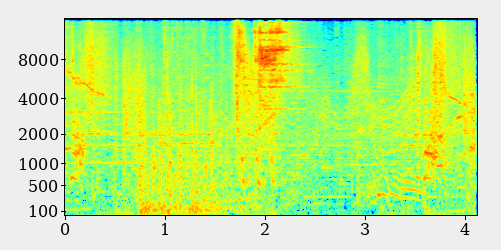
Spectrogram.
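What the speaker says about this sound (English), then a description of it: "I guess explosions are the order of the day here" Explosions in the video game Skylanders: Spyro's Adventure, a run of loud crashing booms and smashing impacts with whooshing debris, several bursts over a few seconds with brief gaps between them.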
